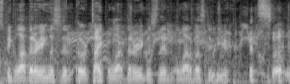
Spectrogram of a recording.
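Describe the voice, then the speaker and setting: Noticeable background noise sits behind a man speaking with an American accent at a fairly quick pace. His medium pitch has ordinary variation. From US. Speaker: streamer. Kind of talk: casual chat. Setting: live stream. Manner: halting.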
